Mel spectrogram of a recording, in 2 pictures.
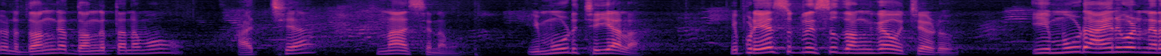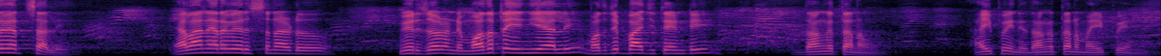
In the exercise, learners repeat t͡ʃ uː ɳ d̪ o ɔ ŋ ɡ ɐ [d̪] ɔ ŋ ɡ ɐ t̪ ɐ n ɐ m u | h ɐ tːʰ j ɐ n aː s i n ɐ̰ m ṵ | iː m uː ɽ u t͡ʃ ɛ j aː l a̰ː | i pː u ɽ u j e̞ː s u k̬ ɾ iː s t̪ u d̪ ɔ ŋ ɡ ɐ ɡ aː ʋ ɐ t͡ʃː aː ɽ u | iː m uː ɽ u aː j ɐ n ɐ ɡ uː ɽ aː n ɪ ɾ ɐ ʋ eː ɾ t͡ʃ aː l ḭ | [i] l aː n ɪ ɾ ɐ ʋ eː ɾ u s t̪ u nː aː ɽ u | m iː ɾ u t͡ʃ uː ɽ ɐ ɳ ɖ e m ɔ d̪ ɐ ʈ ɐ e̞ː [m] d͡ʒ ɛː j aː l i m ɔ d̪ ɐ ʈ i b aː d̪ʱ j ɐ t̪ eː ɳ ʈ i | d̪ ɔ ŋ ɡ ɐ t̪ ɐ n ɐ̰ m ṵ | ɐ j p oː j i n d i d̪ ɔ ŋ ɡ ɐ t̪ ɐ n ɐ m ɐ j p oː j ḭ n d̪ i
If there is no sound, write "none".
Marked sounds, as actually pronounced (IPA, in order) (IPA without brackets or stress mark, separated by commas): d̪, ɛ, ɲ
